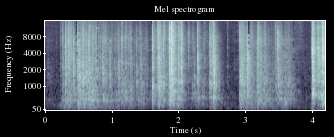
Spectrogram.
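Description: Clear plastic tin insert crinkling and a metal Pokémon card tin clattering as they are handled, in two long runs of rustle and rattle, with a few sharp clicks near the end.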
